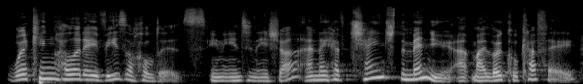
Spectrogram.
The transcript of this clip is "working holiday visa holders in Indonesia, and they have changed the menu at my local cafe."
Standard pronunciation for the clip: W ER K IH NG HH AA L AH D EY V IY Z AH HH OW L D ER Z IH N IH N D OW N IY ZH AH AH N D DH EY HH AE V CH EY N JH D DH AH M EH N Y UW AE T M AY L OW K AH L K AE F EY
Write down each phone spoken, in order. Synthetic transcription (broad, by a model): W ER K IH NG HH AA L AH D EY V IY Z AH HH OW L D ER Z IH N IH N D OW N IY ZH AH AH N DH EY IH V CH EY N JH DH AH M EH N Y UW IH T M AY L OW K AH L K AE F EY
